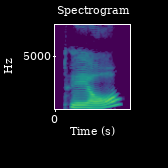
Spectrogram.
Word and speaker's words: 돼: First, "dwae-o" becomes "dwae". "bo-a" becomes "ba". "ha-yo" becomes "hae".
